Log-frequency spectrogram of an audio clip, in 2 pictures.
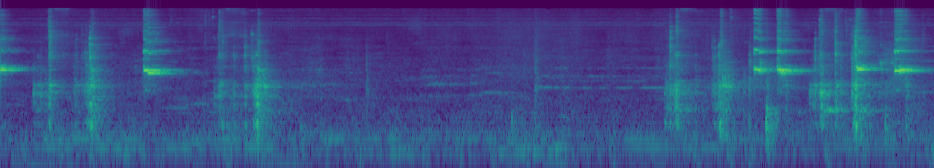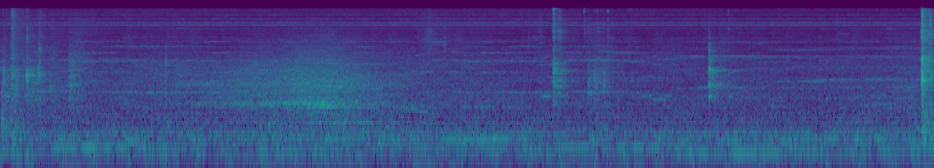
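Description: Metal parts clink and clank sharply.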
